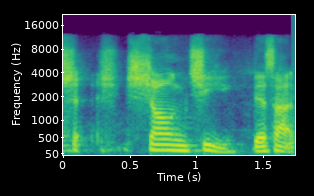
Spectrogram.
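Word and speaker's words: Shang-Chi: think about think about shanghi apparently that's how you pronounce it that's how they say it in the trailer but that's coming out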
